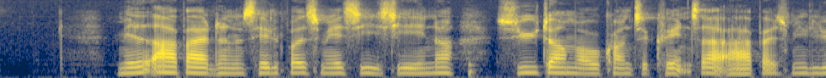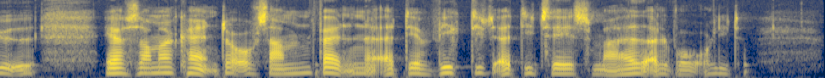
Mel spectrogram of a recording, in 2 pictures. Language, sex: Danish, female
